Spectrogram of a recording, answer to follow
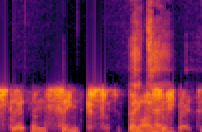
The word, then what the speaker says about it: Cinques: the cause sang is it's five i think in french isn't it the word but anyway so steve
